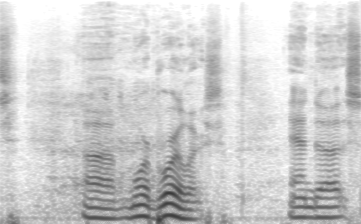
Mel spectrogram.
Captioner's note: laughter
